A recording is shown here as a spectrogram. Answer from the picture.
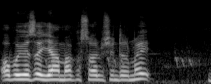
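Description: A man talking quickly, in speech the recogniser did not write down, stopping about one and a half seconds in.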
